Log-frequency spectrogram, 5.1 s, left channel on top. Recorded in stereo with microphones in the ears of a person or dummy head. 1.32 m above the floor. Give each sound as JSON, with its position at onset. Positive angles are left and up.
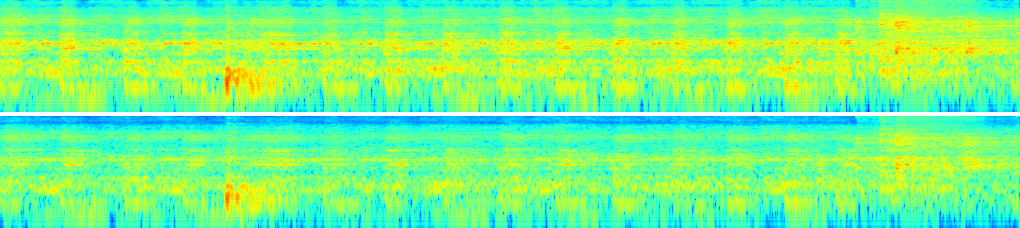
{"t": 0.0, "sound": "a machine running", "side_deg": 45, "distance_m": 1.1}
{"t": 1.1, "sound": "a thud", "side_deg": 20, "distance_m": 2.5}
{"t": 4.1, "sound": "dishes clattering", "side_deg": 10, "distance_m": 1.0}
